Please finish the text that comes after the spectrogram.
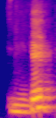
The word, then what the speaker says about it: debt: corporate de uh corporate debt restructuring restu B is silent B is silent there debt restructure debt means loans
